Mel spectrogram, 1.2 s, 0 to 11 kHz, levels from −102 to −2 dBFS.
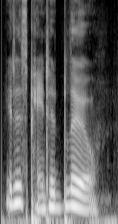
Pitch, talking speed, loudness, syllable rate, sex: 175 Hz, 205 wpm, -16 LUFS, 5.3 syllables/s, female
